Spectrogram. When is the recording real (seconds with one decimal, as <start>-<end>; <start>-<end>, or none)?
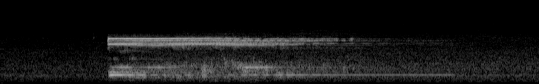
0.0-5.4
